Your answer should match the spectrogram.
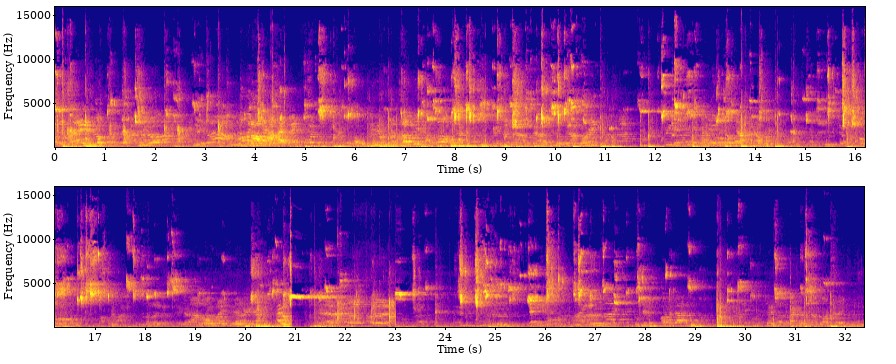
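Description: A basketball being dribbled on a hardwood gym floor during play, with many short sharp bounces. Indistinct voices of players and spectators echo in a large gymnasium.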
